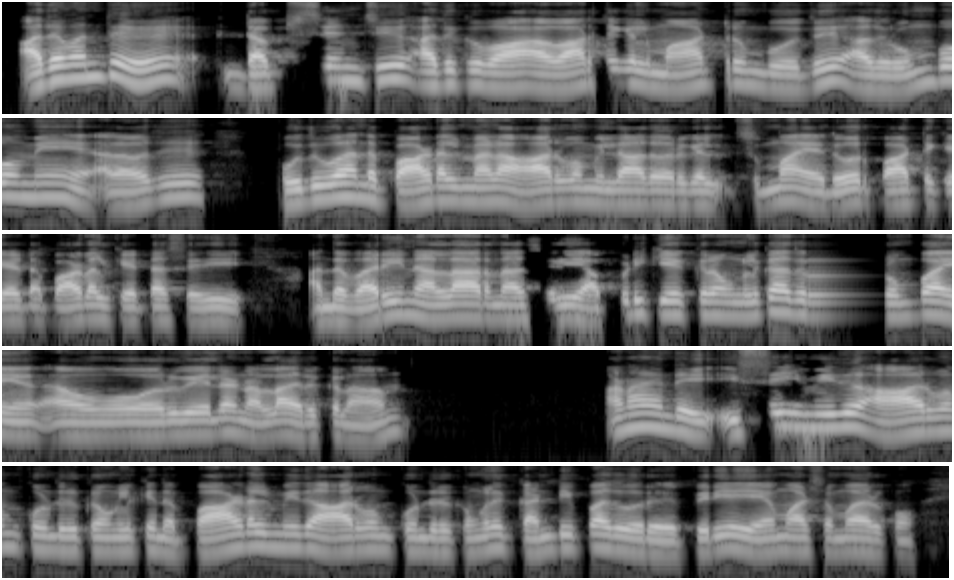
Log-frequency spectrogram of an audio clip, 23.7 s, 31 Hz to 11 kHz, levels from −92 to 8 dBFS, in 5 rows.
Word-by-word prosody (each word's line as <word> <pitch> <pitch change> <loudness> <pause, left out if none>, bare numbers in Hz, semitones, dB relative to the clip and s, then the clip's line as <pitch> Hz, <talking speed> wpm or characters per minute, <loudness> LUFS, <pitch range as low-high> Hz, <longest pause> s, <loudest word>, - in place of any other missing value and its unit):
அத - - +5
வந்து 225 +1 0 0.6
டப் 125 0 +2
செஞ்சு 185 0 -4 0.2
அதுக்கு 150 +1 -1
வா 135 0 +7 0.2
வார்த்தைகள் 155 +2 +1
மாற்றும்போது 140 -1 -2 0.2
அது 120 -1 +1
ரொம்போமே 180 +5 -2 0.2
அதாவது 125 +8 -1 0.6
பொதுவா 160 +7 +2
அந்தப் 155 -6 -3
பாடல் 150 +5 +5
மேல 145 0 +5
ஆர்வம் 140 +1 +1
இல்லாதவர்கள் 125 -1 +1 0.2
சும்மா 130 +6 -1
ஏதோ 115 +2 0
ஒரு - - -10
பாட்டு 125 +1 +3
கேட்டா 125 0 -1
பாடல் 125 +2 +1
கேட்டா 120 +1 -1
சரி. 115 +1 -3 0.5
அந்த 120 +1 -1
வரி 155 +7 +4
நல்லா 140 +1 +5
இருந்தா 135 -1 0 0.2
சரி, 130 +2 -4
அப்படி 165 +10 -7
கேட்கிறவங்களுக்கு, 160 +1 0
அது 170 - -2 0.4
ரொம்ப 150 +3 -5 0.2
எ - - 0 0.2
அ - - +3 0.3
ஒ - - -1 0.2
ஒருவேளை 140 +3 0
நல்லா 125 +3 +2
இருக்கலாம். 120 +1 -4 1.1
ஆனா 195 - 0
இந்த 170 -4 -2 0.3
இசை 210 +8 -5 0.2
மீது 195 +1 0 0.3
ஆர்வம் 160 +3 +1
கொண்டிருக்கிறவங்களுக்கு, 135 -1 -5
இந்தப் 120 -1 -7
பாடல் 160 +7 +3
மீது 155 0 -3
ஆர்வம் 140 +1 -1
கொண்டிருக்கிறவங்களுக்கு, 130 +2 -6
கண்டிப்பா 150 +5 -4
அது 140 - -2
ஒரு 115 -2 -1 0.2
பெரிய 140 +4 -2 0.2
ஏமாற்றமா 130 -1 -2
இருக்கும். 110 -2 -10
140 Hz, 145 wpm, -22 LUFS, 125-155 Hz, 1.1 s, வா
